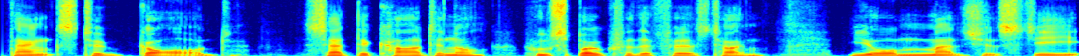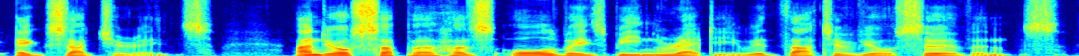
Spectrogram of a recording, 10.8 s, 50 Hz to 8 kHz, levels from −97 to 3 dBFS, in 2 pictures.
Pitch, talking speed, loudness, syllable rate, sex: 115 Hz, 150 wpm, -20 LUFS, 4.3 syllables/s, male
